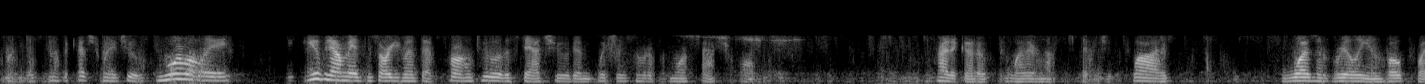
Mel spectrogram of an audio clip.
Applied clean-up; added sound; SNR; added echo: neural separator model SepFormer DNS4.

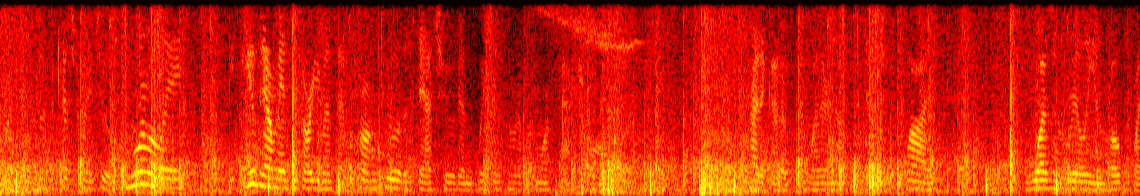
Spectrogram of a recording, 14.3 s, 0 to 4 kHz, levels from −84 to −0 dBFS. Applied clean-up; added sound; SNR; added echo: none; Fireworks; -4 dB; none.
